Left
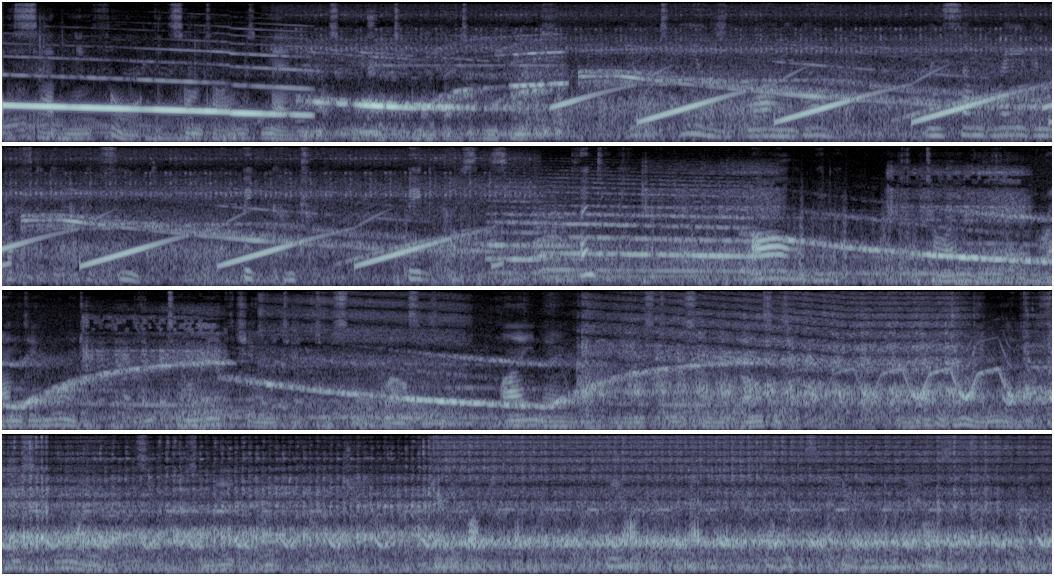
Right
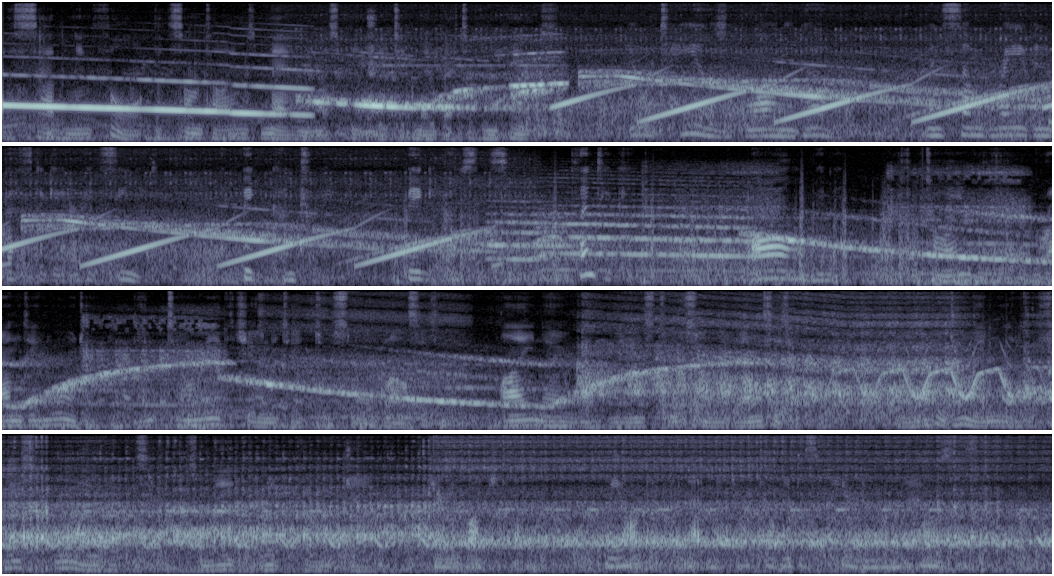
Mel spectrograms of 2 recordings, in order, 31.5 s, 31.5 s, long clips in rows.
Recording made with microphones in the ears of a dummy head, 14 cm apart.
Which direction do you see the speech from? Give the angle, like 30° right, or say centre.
centre.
